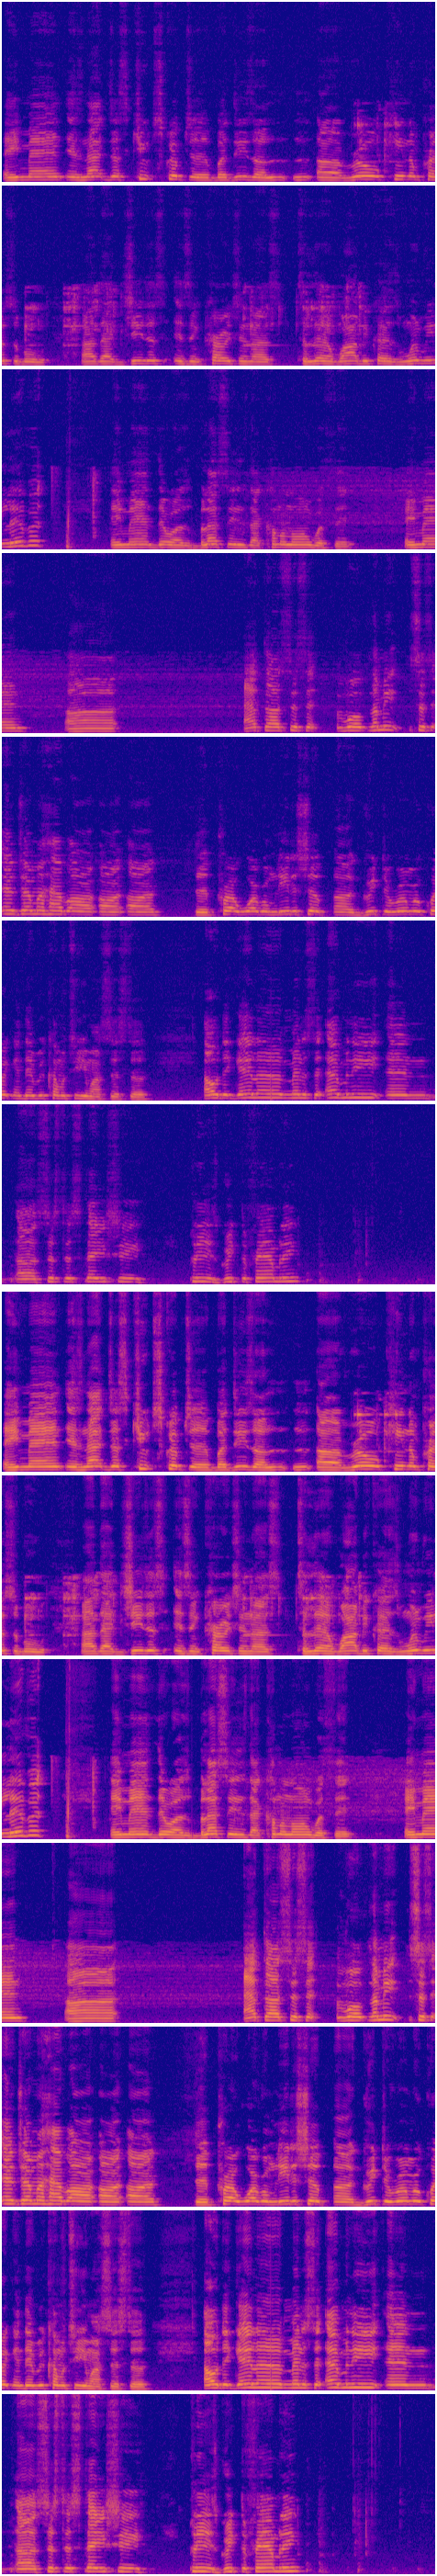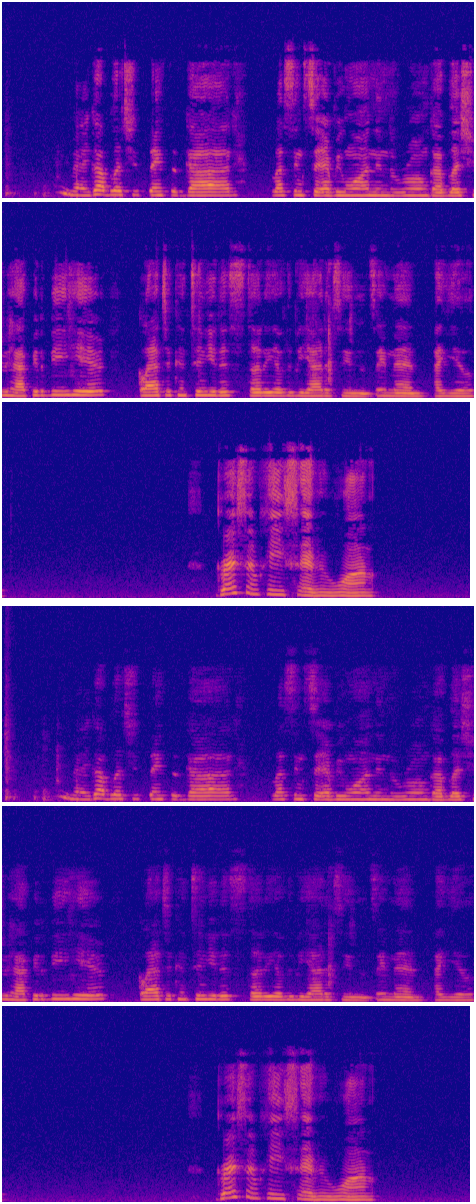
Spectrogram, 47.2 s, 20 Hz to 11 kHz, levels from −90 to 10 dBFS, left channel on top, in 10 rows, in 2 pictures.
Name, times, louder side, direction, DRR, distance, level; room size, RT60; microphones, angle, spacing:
voice 1, 0.0-5.2 5.6-10.2 10.6-13.2 13.8-14.4 14.8-15.4 16.8-20.6 21.0-25.2 25.8-29.9 30.4-31.6, right 7 dB, 70° right, 0.4 m, -25 dB
sound 1, 3.8-4.5 4.9-6.4 7.3-8.8 10.0-10.1 10.4-10.6 11.7-21.0, right 10 dB, 35° right, 1.3 m, -46 dB
voice 2, 33.6-35.5 35.7-38.8 39.1-42.5, left 5 dB, 65° left, 0.5 m, -28 dB
voice 3, 44.6-46.2, left 3 dB, 20° left, 0.5 m, -27 dB
7.6 x 4.5 x 4.0 m
head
